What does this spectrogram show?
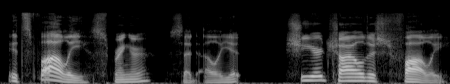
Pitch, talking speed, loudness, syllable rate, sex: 130 Hz, 105 wpm, -21 LUFS, 3.5 syllables/s, male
